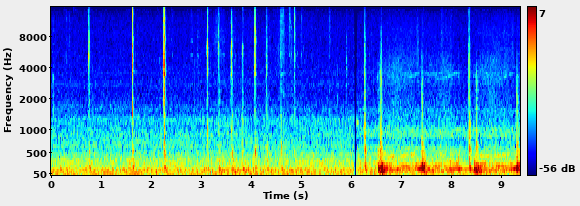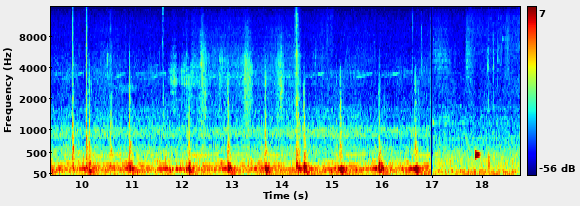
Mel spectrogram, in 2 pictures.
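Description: A few sharp clicks, then an electric motor in the car runs for about eleven seconds with a regular thump roughly every 0.8 s before it stops.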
